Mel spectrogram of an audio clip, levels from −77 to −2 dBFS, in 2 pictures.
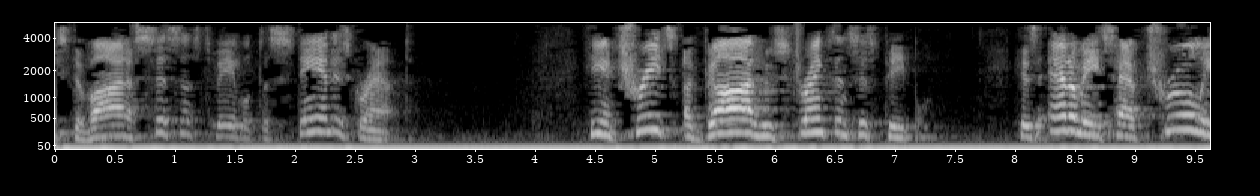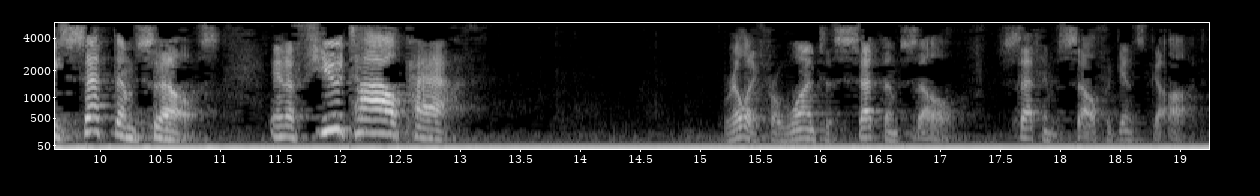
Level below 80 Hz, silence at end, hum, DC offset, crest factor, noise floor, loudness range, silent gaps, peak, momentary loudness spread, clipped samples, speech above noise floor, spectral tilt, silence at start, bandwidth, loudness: -54 dBFS; 0.15 s; none; 4%; 22 dB; -55 dBFS; 11 LU; none; -4 dBFS; 17 LU; under 0.1%; 31 dB; -5 dB/octave; 0 s; 5.4 kHz; -24 LUFS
